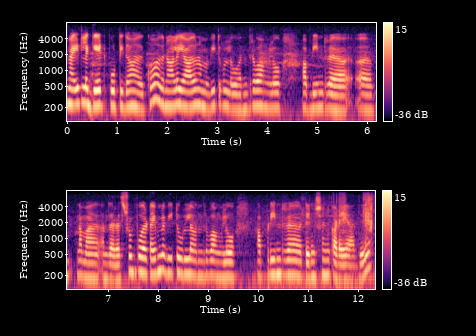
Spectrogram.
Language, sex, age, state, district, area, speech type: Tamil, female, 18-30, Tamil Nadu, Tiruvarur, rural, spontaneous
